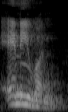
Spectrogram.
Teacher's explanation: एनीवन 3 syllable sound है, पहले पे स्ट्रेस है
